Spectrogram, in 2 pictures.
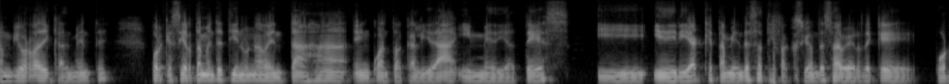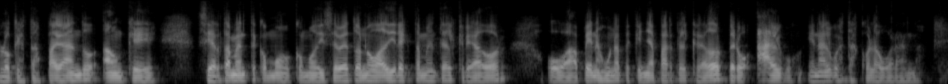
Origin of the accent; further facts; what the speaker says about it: Venezuela; moved away as an adult; now in Mexico; Soy venezolano, emigré acá a México en el 2018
